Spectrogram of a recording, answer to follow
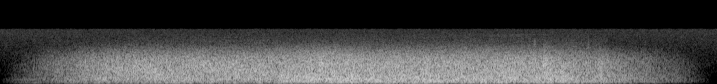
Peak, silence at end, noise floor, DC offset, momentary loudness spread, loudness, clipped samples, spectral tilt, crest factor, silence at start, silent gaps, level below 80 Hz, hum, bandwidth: -2 dBFS; 0.35 s; -40 dBFS; 0.2%; 15 LU; -16 LUFS; under 0.1%; -8.5 dB/octave; 16 dB; 0.2 s; none; -38 dBFS; none; 5.4 kHz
